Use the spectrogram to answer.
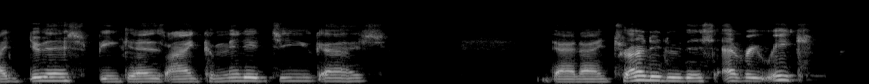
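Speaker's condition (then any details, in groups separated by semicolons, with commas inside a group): Cerebral palsy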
